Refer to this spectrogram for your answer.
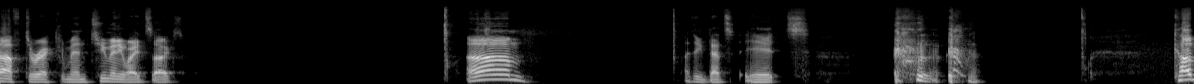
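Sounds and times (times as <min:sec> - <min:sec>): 
speech: 0:00.0 - 0:01.9, 0:04.7 - 0:05.4, 0:06.8 - 0:08.1, 0:09.0 - 0:09.9, 0:11.8 - 0:11.9
harsh coughs into an unmuted microphone: 0:09.0 - 0:09.8.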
